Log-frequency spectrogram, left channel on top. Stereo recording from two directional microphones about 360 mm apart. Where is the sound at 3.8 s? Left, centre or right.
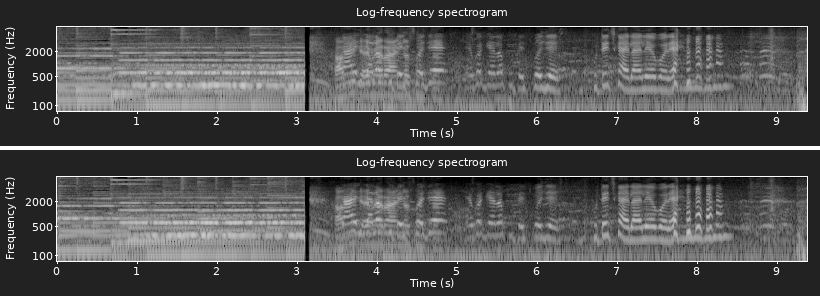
Centre.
